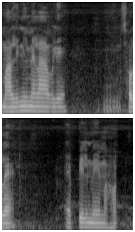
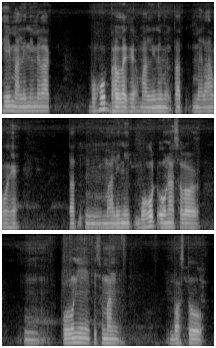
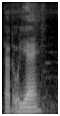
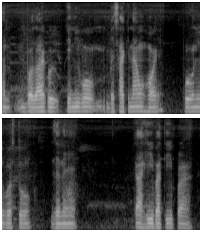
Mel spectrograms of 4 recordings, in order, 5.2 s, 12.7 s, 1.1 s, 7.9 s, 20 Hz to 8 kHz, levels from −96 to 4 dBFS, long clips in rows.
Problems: background sounds at intervals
